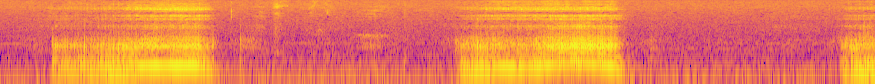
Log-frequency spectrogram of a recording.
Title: Snoring festival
